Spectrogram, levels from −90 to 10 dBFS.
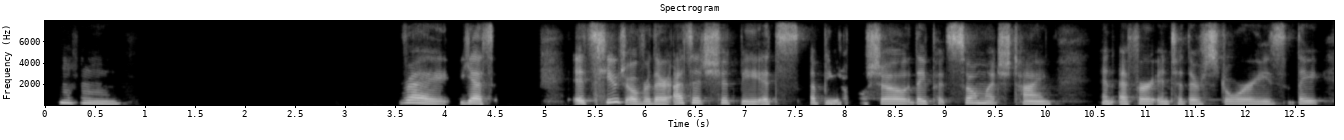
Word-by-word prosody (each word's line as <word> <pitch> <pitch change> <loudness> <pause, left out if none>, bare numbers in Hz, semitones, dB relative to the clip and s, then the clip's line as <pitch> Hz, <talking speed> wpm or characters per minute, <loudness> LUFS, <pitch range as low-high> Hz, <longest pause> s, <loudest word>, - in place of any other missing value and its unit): Mhm. 215 -5 -2 2.8
Right, 230 -5 +3
yes, 220 -1 +3 0.8
it's 225 0 +4
huge 300 +2 +4
over 195 0 +2
there 185 -1 +3
as 225 +1 +3
it 225 -1 +1
should 225 0 -1
be, 190 -2 -1
it's 190 +1 -1
a 220 - +1
beautiful 215 0 -6
show, 200 0 +2
they 205 0 0
put 205 - -8
so 225 -1 +3
much 220 -1 -1
time 195 -1 0 0.5
and 205 - -2
effort 195 +1 +1
into 190 +1 -2
their 180 0 -2
stories, 190 +1 -2
they 220 +2 -1
205 Hz, 120 wpm, -23 LUFS, 195-225 Hz, 2.8 s, it's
